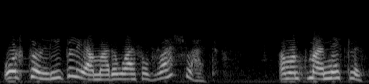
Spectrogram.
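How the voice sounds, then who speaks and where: A woman's voice: sits high, fairly quick, close to an everyday voice. A woman playing a blunt young Dutch bride in 1940s radio drama, with a Dutch accent and inverted foreign phrasing. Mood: matter-of-fact, insistent. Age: young adult. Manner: foreign, inverted word order, insistent. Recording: muffled old radio recording.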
